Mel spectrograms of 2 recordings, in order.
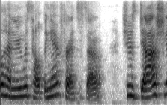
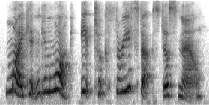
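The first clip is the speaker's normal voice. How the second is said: put-on excited child; 6 semitones higher, slower than usual. A narrator's reading. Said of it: "capitalized excitement".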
